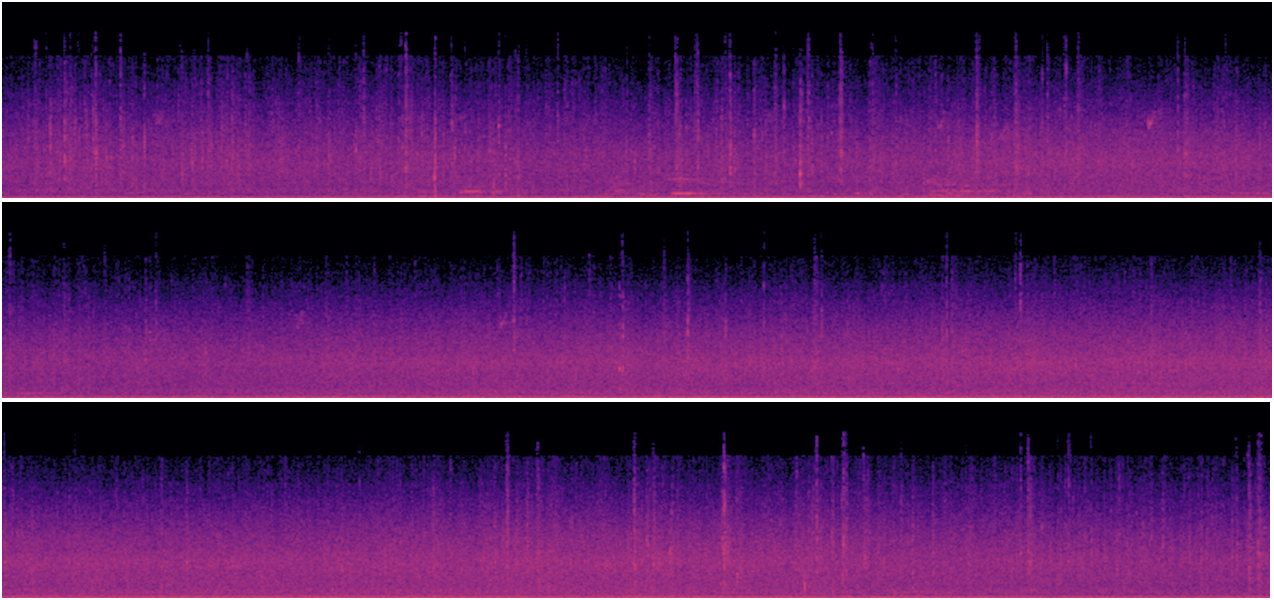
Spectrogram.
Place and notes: Piramida, Maribor, Slovenia - flying leaves
dry leaves flying and slowly descending on soft autumn carpet, wind, passers-by walking above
